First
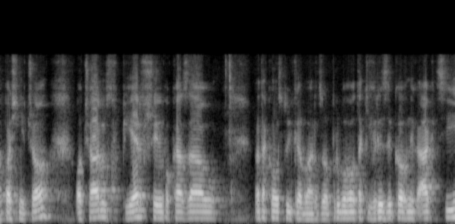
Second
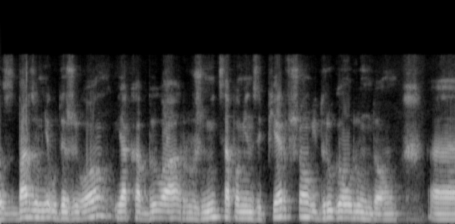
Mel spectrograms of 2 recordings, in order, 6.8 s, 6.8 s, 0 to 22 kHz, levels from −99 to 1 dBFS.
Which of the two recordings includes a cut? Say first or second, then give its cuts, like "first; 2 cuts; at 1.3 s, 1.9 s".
first; 4 cuts; at 1.2 s, 1.7 s, 2.4 s, 4.2 s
